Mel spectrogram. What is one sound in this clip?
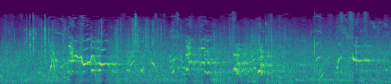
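A woman calls out sharp commands to a dog outdoors.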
